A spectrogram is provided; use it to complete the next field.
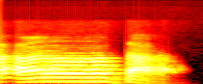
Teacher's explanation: हाँ, हुरूफ इख्फा के 15 हुरूफों में से ता आया, इस वजह से हम नून की आवाज को नाक में छुपा के पढ़ेंगे, तो हो जाएगा अंता, ठीक है।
